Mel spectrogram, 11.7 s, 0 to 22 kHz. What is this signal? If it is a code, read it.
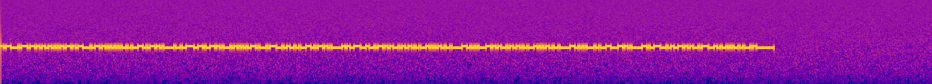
RTTY (50 baud, 170 Hz shift), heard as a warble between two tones, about 2200 Hz centre. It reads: … IS MARY, QTH KRAKOW, LOC CI40NX CI40NX. HOW COPY?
